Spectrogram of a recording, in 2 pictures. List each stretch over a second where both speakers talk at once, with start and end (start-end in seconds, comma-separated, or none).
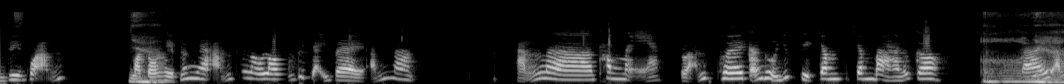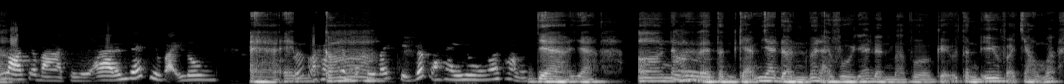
none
